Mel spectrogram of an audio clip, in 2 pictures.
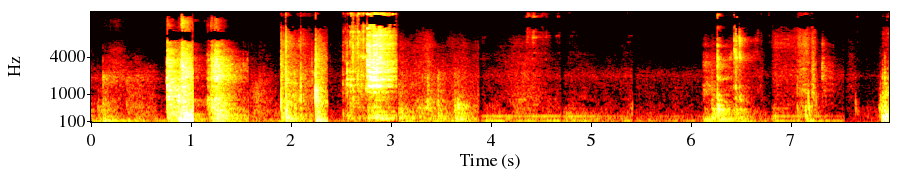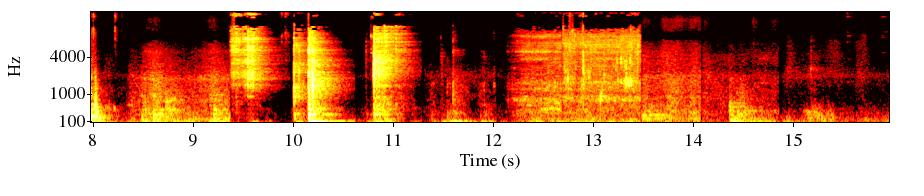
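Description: A run of close household handling sounds: sharp clicks and knocks as a door is opened, the loudest about a second in, then sneakers being set down on a shelf with knocks and rustles. Near the end a tap runs for about a second into a bathroom sink.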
